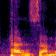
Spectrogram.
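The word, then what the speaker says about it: handsome: তারপর এখানে খেয়াল করেন কয়েকটা ওয়ার্ড আছে, স্যান্ডউইচ, হ্যান্ডসাম, এখানেও কি হচ্ছে আপনার ডি লেটারটি কি হচ্ছে না, উচ্চারিত হচ্ছে না।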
